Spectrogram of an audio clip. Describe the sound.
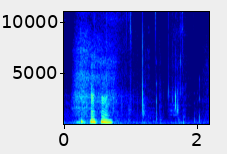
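Biting and chewing a crunchy, nutty snack. A brief voiced hum or laugh comes first, then a few faint, crisp crunches.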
